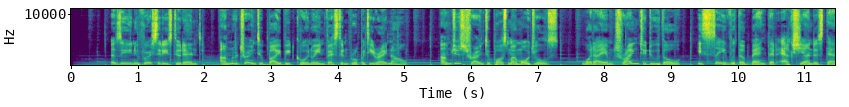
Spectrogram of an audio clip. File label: positive motivation uplifting corporate, female; female elearning and explainer voice over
